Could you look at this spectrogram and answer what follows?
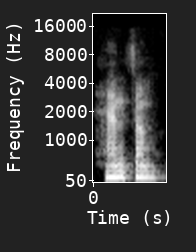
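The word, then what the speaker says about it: handsome: ऐसे ही हम हैंडसम, इसे हम हैंडसम बोलते हैं, इसे हम हैंडसम नहीं बोलते। ठीक है, यहाँ भी हमारा डी साइलेंट है, इसे भी हम हैंडसम बोलते हैं, हैंडसम नहीं बोलते हैं।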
